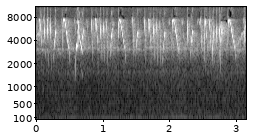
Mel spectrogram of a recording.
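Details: Bar-winged prinia song used to stimulate caged birds to sing: rapid, dense series of high, sharp downslurred chirps, about seventy bursts a minute, steady and unbroken, with a faint low hum underneath.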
